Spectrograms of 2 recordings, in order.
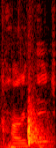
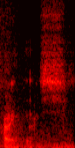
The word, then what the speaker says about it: Carthage: edge of the earth it's pronounced carthage by the way not garbage and not carnage carthage i know menhe because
